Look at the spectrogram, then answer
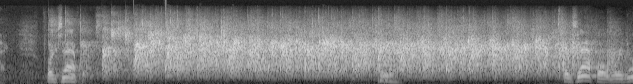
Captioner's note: applause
